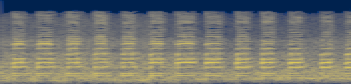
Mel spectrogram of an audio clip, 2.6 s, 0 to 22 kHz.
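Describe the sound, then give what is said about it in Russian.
A car horn honks in a fast, steady series of about a dozen short, loud toots as a column of vehicles, including historic ones, with flags and banners sets off toward Moscow on the "For a World Without Nazism" motor rally from Vladivostok and Khabarovsk; no one speaks. “Колонна машин, в которой есть и историческая техника, с флагами и знаменами двинулась в сторону Москвы и планирует финишировать в столице 1 мая.”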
